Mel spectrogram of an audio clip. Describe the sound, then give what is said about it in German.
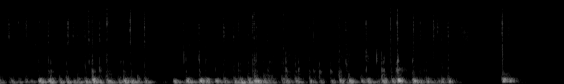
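Rapid, steady ten-finger touch typing on a computer keyboard, a dense stream of quick key clicks with a brief pause midway, then a few final taps and one last isolated keystroke, clear. “Und jetzt guck mal, und jetzt hört sich, so hört sich ein Zehn-Fingersystem an.”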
